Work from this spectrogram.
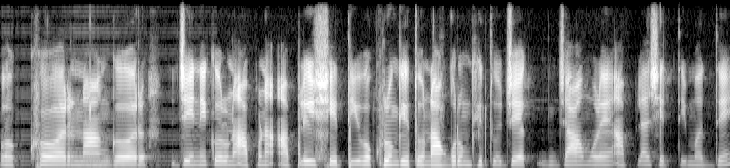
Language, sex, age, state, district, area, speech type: Marathi, female, 18-30, Maharashtra, Buldhana, rural, spontaneous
